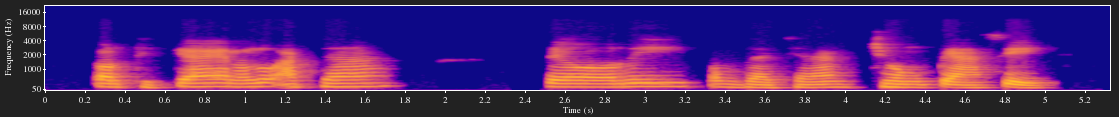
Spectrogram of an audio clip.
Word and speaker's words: Jean Piaget: Setelah Ausubel, Tordikai, lalu ada teori pembelajaran Jong Piaget. Itu bacanya Jong Piaget ya. Kalau tulisannya Jean Piaget, tapi bacanya Jong Piaget.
